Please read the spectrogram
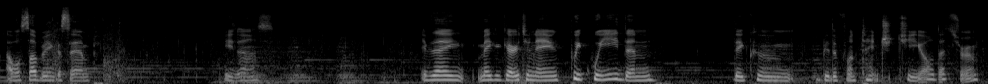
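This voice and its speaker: A woman's voice: mid-range voice, steady tone, unhurried, long pauses, faint music behind. Giggly woman streamer. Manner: giggly, joking. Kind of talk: casual game stream commentary.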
